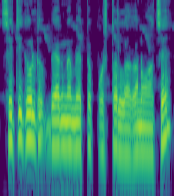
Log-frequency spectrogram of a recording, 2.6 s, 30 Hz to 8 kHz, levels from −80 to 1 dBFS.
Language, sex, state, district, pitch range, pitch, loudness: Bengali, male, West Bengal, Cooch Behar, 110-150 Hz, 130 Hz, -17 LUFS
